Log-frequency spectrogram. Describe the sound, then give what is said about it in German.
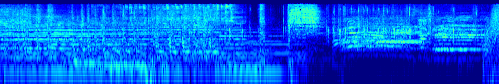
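An audience, asked to stand up and clap their hands, claps and cheers loudly and steadily for about ten seconds, with a dense wash of applause, shouting voices and some tonal sounds mixed in, briefly dipping near the middle. “Da bitte ich jetzt ganz wirklich Herrn noch einmal aufzustehen und in die Hände zu klatschen.”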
